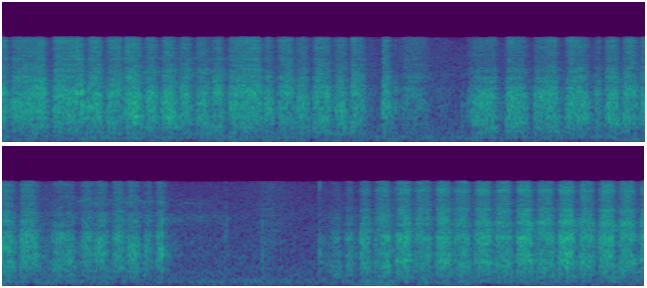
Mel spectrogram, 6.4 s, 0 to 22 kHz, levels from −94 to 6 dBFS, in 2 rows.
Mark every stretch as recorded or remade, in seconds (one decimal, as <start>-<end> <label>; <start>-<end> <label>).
0.0-6.4 recorded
